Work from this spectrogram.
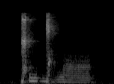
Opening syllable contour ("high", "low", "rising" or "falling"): high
